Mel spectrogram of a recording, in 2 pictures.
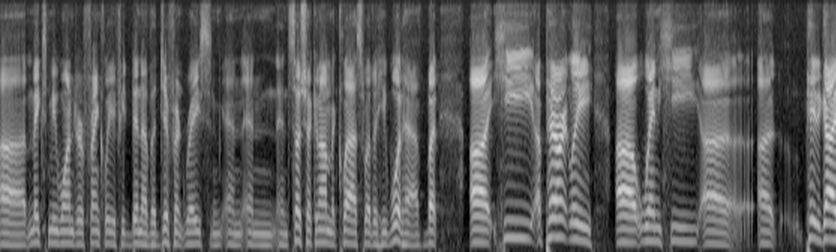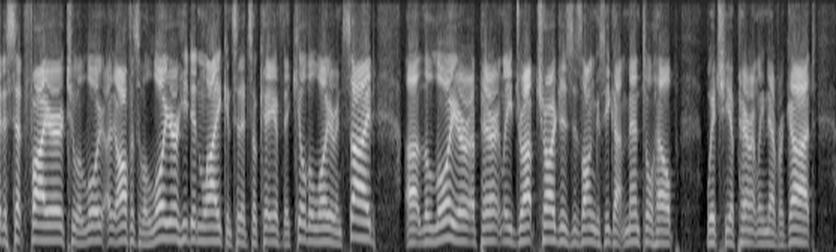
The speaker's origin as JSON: {"language": "English", "region": "Virginia", "country": "United States", "tie": "born or raised there", "said": "You want to buy a gun in your home state of Colorado or my home state of Virginia, it's really easy to do."}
